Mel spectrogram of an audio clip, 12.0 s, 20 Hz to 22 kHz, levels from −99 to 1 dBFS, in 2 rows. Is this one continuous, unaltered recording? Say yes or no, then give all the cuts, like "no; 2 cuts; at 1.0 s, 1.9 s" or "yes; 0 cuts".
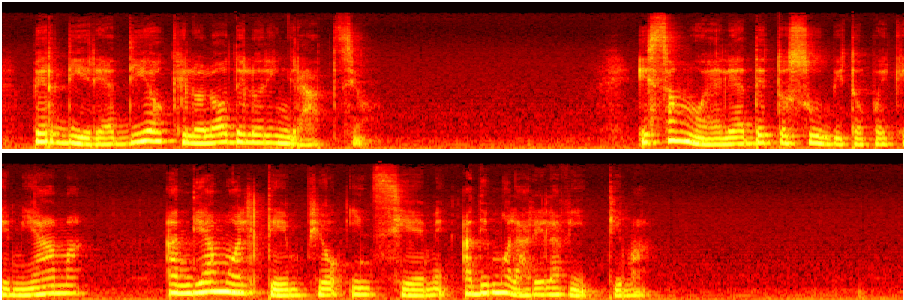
yes; 0 cuts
